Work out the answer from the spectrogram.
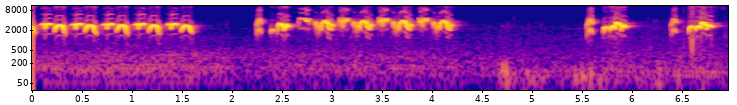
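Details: Sooty-headed bulbul luring wild birds that answer and join in; a fast string of repeated looping chirps, a second busier chattering phrase, then scattered single notes after a gap.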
